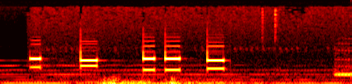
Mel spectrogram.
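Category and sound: signal or alarm, telephone keypad dialing tones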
